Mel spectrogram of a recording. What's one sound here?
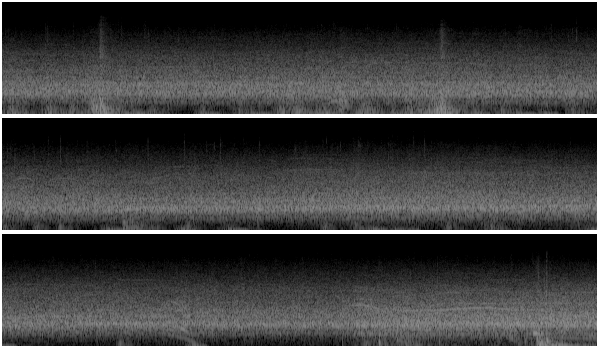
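Heavy bodies thud against the ring.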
